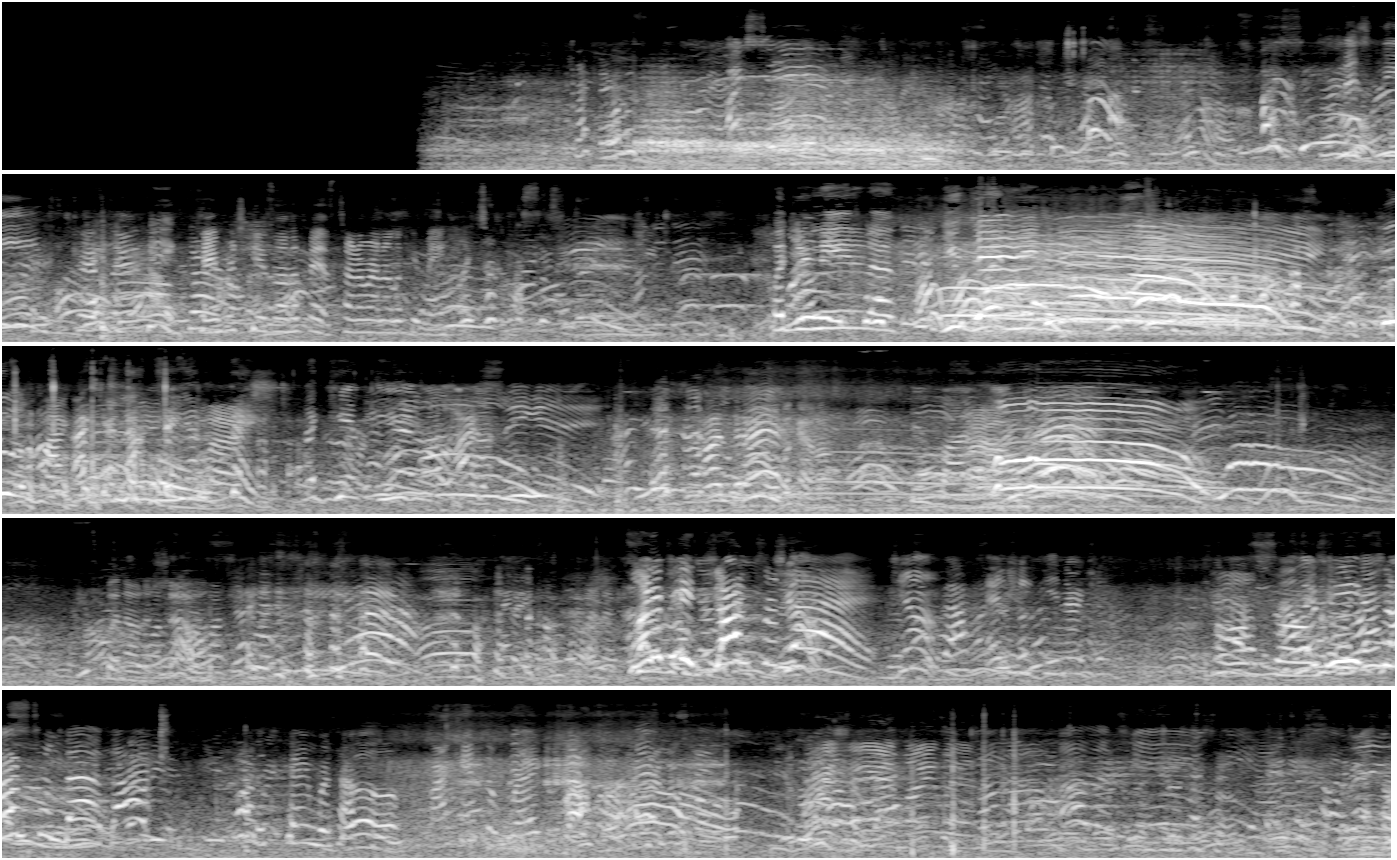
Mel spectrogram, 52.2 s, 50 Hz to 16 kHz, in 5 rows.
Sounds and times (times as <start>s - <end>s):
Speech: 4.3s - 52.2s.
